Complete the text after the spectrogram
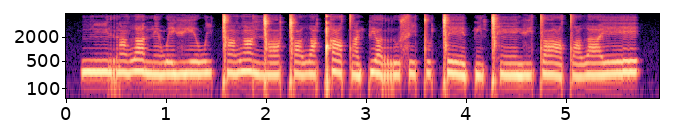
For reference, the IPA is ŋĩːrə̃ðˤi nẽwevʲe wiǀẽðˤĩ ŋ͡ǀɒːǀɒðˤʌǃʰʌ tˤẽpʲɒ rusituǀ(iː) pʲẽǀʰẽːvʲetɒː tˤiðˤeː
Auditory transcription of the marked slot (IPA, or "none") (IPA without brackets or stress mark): eː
